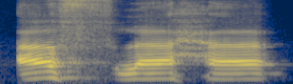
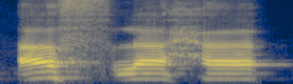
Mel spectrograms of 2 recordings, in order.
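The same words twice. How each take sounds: The two takes are said the same way.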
